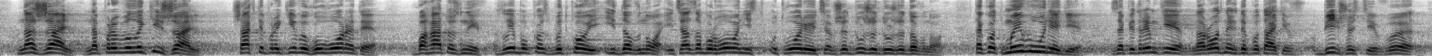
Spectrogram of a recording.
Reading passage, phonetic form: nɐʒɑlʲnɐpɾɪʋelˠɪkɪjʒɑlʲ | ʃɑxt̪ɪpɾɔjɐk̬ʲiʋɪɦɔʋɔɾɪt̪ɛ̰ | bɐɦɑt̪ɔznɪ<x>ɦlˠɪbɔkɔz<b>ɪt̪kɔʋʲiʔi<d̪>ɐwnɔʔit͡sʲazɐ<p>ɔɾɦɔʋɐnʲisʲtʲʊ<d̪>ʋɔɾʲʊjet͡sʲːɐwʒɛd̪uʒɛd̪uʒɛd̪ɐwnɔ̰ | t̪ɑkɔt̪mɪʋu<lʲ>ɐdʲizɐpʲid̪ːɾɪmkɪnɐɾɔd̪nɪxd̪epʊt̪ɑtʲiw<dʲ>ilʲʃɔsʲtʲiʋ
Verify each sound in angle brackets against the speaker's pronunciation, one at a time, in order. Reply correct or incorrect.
correct, correct, correct, incorrect, incorrect, incorrect, incorrect

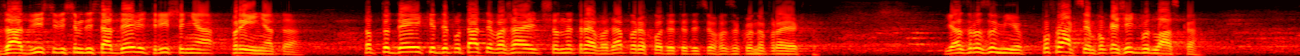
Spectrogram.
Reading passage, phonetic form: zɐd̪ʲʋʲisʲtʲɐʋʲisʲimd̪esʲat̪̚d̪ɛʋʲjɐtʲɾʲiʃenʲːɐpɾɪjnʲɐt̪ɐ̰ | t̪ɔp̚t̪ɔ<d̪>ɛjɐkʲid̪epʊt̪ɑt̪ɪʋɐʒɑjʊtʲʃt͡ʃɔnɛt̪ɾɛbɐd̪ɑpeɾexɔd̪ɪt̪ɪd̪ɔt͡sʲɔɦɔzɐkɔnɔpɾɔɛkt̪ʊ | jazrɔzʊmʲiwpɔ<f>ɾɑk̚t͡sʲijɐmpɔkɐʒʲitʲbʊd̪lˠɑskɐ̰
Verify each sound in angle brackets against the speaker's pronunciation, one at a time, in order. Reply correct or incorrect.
correct, correct

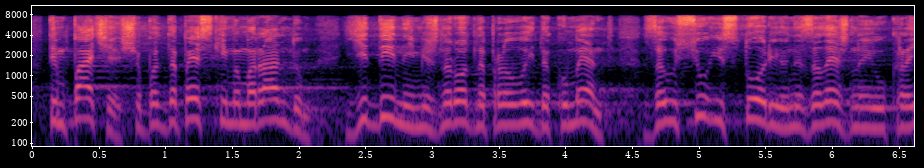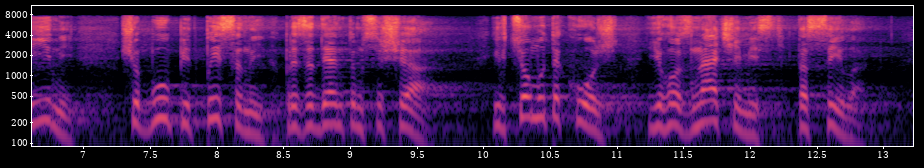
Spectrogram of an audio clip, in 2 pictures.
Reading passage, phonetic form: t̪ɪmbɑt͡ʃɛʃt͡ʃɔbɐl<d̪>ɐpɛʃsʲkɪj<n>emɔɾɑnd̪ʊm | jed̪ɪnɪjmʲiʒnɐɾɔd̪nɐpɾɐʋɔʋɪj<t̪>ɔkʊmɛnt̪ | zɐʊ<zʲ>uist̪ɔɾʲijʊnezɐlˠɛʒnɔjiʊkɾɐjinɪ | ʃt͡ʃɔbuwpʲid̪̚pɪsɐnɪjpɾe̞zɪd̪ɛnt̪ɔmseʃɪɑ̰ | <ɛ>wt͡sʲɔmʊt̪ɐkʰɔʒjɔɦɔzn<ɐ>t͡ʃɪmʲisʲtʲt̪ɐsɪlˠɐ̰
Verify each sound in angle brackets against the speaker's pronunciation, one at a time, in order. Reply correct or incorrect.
correct, incorrect, incorrect, incorrect, incorrect, incorrect

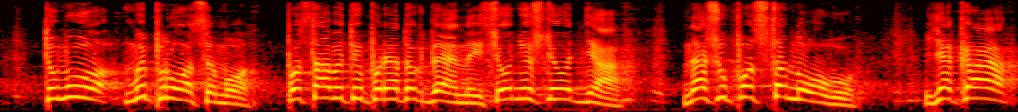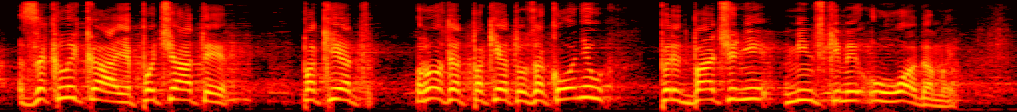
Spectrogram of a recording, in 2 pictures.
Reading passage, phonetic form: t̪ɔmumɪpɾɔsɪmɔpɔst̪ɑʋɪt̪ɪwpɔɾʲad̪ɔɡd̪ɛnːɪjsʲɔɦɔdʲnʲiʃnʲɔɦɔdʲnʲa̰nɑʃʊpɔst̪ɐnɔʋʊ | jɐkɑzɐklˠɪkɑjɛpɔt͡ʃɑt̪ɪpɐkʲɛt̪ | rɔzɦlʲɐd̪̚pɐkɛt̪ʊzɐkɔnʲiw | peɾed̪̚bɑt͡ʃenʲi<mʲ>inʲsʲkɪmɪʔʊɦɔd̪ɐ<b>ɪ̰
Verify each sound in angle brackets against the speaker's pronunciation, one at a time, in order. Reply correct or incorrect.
correct, incorrect

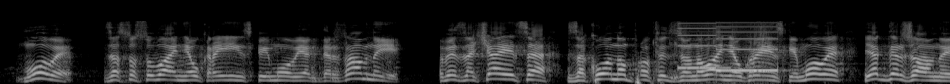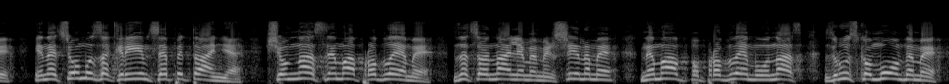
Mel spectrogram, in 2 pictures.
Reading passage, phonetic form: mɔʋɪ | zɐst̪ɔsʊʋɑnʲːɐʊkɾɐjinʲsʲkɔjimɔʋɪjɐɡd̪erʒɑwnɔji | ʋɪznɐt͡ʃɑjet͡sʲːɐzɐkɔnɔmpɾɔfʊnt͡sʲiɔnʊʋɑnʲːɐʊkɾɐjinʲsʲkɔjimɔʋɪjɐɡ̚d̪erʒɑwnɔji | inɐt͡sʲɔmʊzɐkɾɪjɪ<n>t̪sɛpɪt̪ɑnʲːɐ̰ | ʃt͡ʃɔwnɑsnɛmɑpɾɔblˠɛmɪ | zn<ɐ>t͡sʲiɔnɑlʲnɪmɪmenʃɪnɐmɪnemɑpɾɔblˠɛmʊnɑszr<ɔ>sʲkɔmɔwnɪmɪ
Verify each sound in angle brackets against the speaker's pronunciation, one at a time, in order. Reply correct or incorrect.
incorrect, correct, incorrect

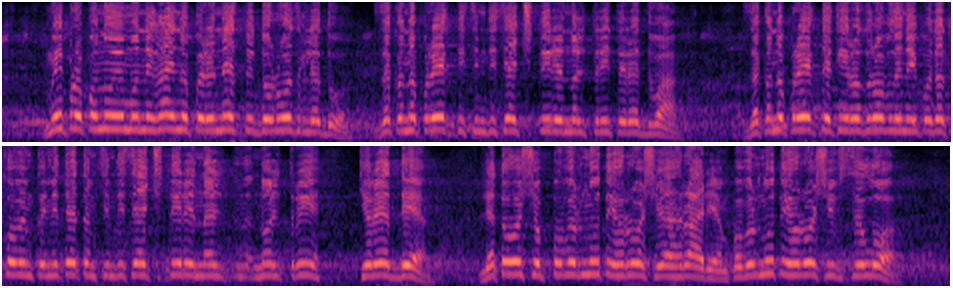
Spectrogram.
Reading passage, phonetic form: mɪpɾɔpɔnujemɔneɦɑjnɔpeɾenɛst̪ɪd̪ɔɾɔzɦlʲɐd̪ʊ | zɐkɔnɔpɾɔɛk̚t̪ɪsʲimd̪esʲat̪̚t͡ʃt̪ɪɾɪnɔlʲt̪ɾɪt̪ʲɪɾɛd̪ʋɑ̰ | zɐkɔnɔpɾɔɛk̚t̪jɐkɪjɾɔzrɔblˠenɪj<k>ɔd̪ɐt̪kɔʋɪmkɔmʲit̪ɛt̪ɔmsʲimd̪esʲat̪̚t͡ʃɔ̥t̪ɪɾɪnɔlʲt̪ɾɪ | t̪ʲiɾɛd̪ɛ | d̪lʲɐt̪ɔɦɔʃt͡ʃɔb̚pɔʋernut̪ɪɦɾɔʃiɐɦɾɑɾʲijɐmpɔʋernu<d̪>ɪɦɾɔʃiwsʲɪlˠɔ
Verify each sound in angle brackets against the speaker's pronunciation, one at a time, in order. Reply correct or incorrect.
incorrect, incorrect

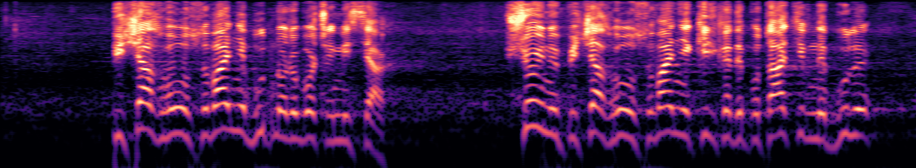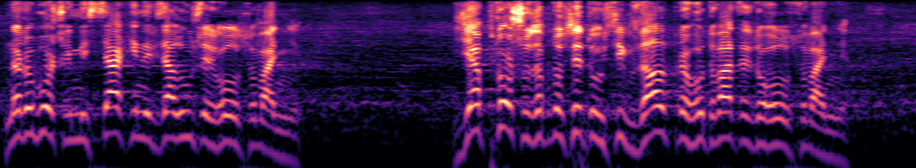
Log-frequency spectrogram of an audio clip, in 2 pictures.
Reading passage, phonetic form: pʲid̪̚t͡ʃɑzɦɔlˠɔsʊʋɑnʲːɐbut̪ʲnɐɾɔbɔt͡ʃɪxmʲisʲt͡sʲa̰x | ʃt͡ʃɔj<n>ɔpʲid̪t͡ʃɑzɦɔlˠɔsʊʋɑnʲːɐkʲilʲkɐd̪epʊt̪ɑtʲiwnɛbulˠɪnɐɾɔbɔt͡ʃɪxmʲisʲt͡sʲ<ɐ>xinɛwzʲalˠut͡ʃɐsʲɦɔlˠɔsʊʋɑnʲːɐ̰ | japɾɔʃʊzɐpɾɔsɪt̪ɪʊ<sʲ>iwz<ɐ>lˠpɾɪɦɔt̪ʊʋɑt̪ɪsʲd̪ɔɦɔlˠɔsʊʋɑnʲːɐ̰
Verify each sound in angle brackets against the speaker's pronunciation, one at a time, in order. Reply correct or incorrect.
correct, incorrect, correct, incorrect

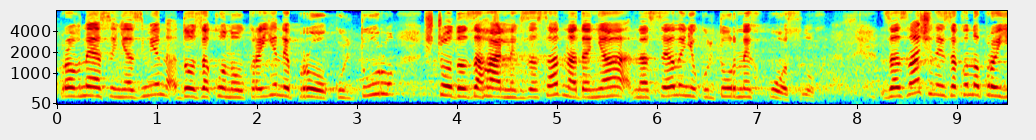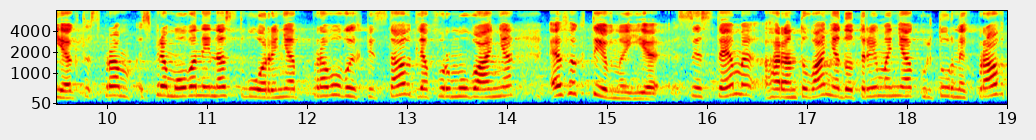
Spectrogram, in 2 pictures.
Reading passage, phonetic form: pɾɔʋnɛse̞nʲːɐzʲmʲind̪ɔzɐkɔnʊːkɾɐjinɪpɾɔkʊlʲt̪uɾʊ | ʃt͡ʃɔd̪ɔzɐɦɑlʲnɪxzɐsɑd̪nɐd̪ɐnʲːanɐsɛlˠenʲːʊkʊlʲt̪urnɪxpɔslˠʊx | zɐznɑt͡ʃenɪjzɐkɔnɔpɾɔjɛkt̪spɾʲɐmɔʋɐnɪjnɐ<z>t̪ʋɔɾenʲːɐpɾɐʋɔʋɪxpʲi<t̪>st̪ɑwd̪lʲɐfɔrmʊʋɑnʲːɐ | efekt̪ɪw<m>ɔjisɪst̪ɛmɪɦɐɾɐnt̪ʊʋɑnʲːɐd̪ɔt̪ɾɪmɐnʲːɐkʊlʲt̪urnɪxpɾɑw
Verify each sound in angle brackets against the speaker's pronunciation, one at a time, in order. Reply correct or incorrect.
incorrect, incorrect, incorrect

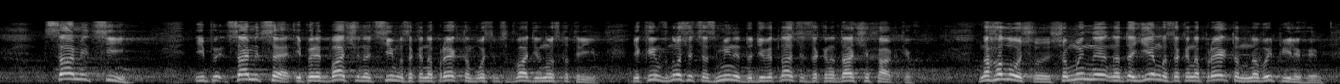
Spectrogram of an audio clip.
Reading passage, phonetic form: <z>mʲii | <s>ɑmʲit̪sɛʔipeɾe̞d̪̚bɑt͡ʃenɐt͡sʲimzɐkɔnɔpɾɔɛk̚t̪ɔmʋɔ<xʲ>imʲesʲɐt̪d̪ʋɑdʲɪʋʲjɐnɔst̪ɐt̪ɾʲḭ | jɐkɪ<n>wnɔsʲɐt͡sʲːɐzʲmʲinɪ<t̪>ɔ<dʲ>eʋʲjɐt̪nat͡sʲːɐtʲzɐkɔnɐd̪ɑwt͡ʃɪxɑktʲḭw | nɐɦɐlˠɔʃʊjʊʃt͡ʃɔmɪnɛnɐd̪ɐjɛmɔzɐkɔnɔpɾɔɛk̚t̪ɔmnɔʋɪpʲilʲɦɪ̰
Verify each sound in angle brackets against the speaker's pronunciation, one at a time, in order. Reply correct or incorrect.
incorrect, correct, incorrect, incorrect, incorrect, correct

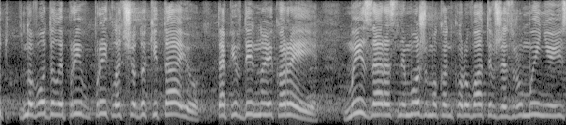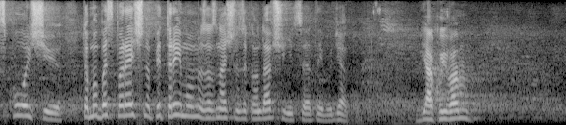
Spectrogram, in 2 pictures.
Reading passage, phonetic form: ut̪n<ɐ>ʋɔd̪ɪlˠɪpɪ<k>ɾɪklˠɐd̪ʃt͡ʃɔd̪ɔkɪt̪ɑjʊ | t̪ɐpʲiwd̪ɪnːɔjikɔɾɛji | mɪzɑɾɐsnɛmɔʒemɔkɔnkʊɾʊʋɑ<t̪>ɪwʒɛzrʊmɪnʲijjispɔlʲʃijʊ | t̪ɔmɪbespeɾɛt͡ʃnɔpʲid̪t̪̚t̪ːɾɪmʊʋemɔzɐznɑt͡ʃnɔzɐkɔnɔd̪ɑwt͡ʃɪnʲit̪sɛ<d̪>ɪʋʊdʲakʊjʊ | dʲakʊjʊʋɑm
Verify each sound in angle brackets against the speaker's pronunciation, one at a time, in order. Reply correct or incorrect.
correct, incorrect, correct, incorrect

